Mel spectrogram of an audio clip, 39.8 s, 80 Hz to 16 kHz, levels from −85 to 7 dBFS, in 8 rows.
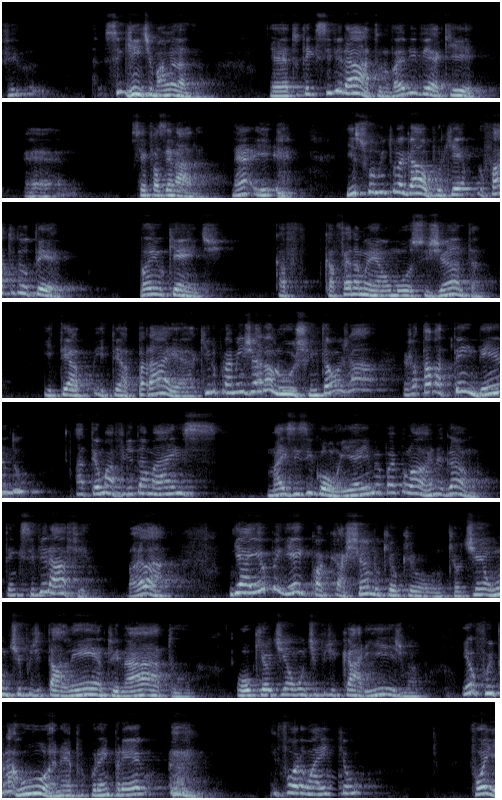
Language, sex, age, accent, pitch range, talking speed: Portuguese, male, 60-79, Brazilian, 175-240 Hz, 175 wpm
